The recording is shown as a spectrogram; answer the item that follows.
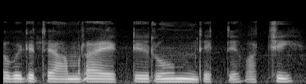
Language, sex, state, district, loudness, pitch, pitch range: Bengali, male, West Bengal, Cooch Behar, -16 LUFS, 130 Hz, 125-140 Hz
